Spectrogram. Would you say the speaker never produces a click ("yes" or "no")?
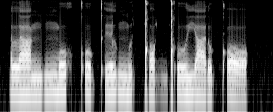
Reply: no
